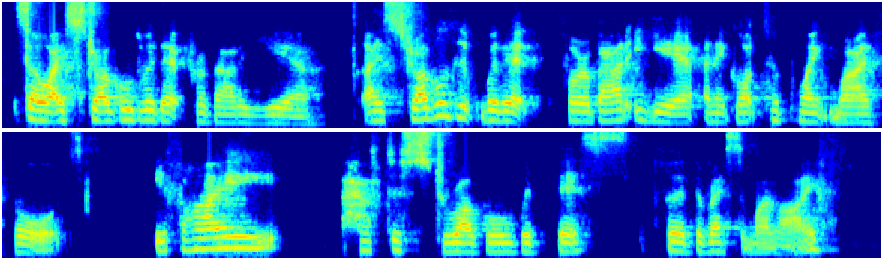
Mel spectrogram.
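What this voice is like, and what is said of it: Emotional, voice close to tears. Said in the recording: “I'm going to get a bit emotional.”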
